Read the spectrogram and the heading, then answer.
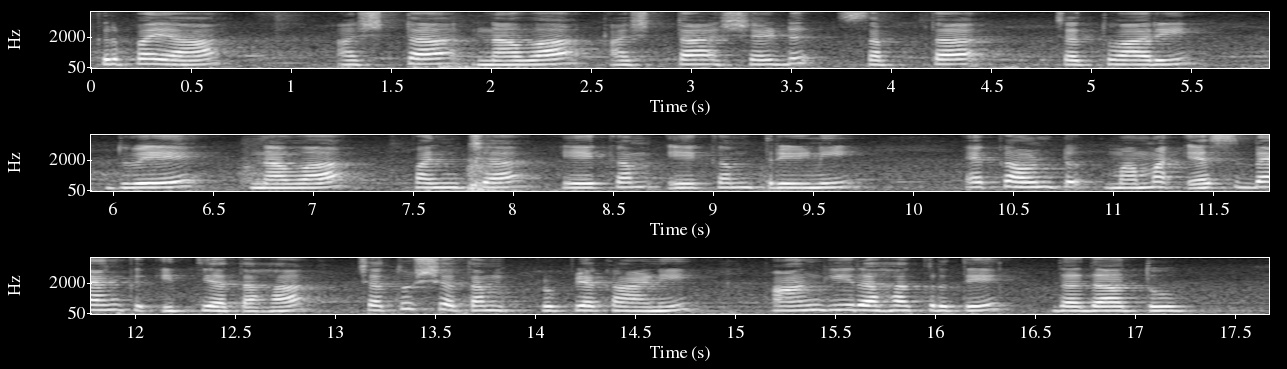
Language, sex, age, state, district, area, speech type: Sanskrit, female, 45-60, Karnataka, Dakshina Kannada, rural, read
